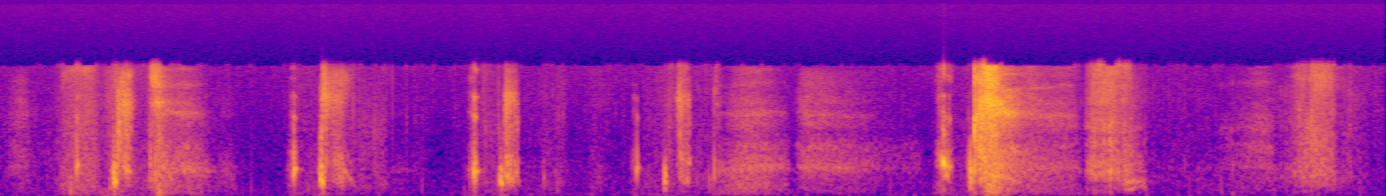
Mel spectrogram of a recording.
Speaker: Gonna gonna sneeze. Oh, Jesus, sneeze.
